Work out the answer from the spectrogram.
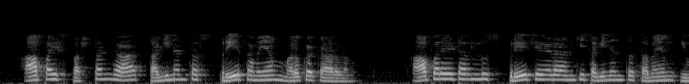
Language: Telugu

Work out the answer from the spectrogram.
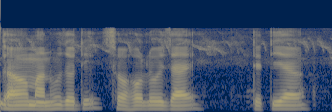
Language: Assamese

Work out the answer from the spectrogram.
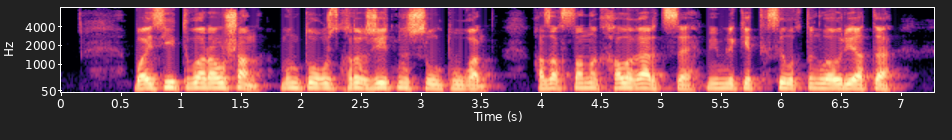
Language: Kazakh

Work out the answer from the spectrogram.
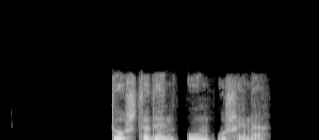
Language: Mari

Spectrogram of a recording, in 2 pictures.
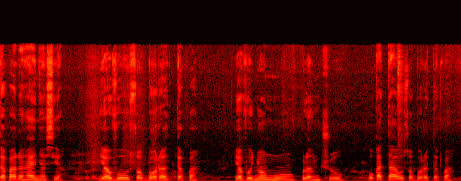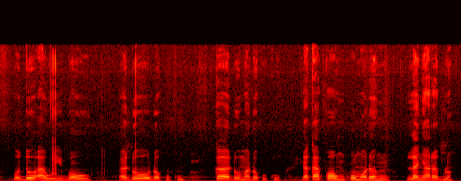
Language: Ewe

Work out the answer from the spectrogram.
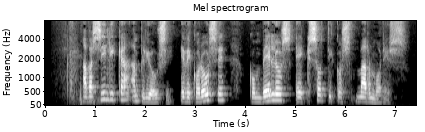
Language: Galician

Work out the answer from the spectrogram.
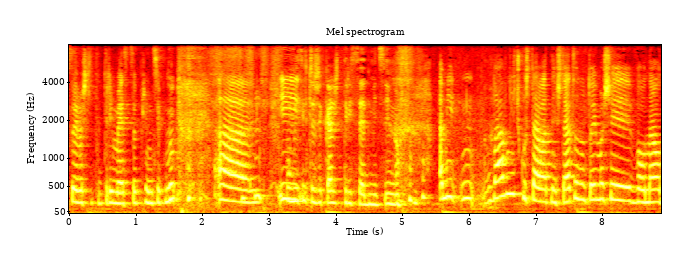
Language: Bulgarian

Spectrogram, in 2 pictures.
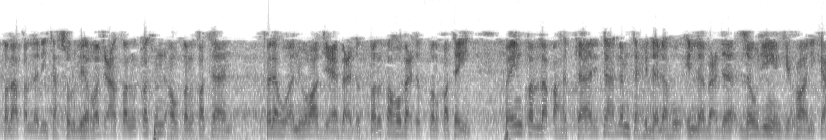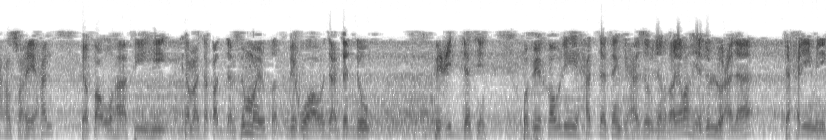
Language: Arabic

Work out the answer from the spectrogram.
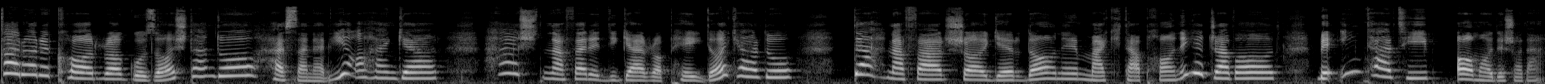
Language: Persian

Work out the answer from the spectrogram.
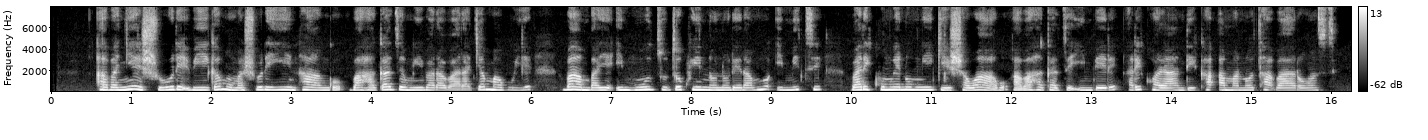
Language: Rundi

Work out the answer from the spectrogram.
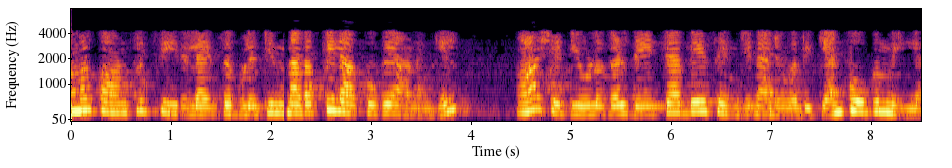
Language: Malayalam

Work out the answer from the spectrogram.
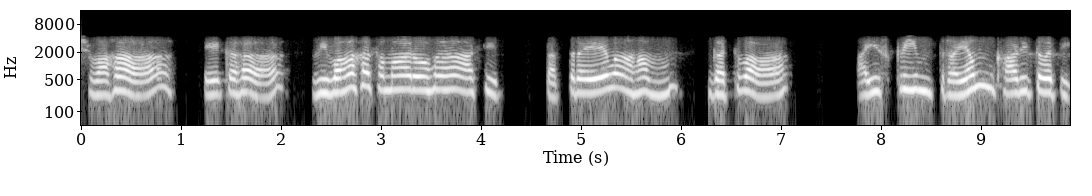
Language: Sanskrit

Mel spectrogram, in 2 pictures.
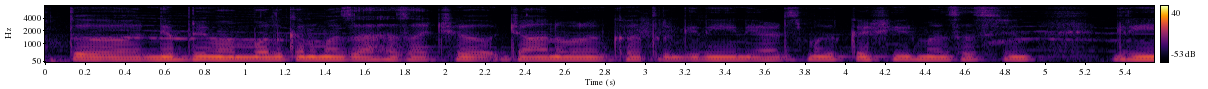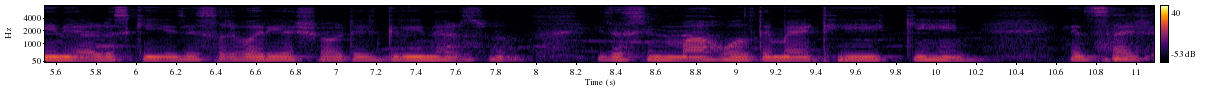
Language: Kashmiri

